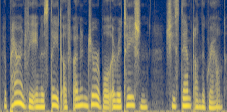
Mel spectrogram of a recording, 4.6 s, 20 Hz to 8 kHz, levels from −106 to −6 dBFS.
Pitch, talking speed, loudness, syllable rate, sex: 180 Hz, 160 wpm, -15 LUFS, 5.9 syllables/s, female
